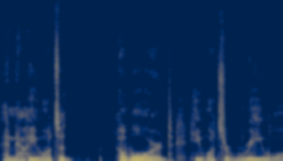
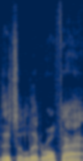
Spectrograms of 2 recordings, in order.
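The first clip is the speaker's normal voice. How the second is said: ordinary talk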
